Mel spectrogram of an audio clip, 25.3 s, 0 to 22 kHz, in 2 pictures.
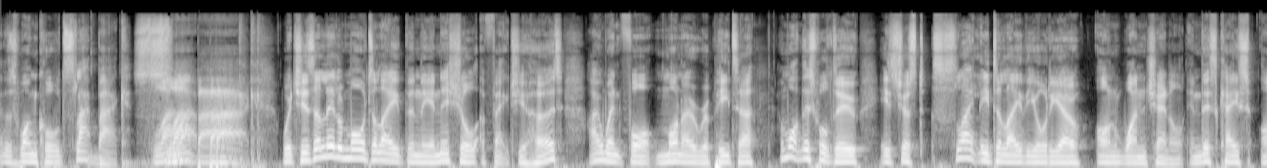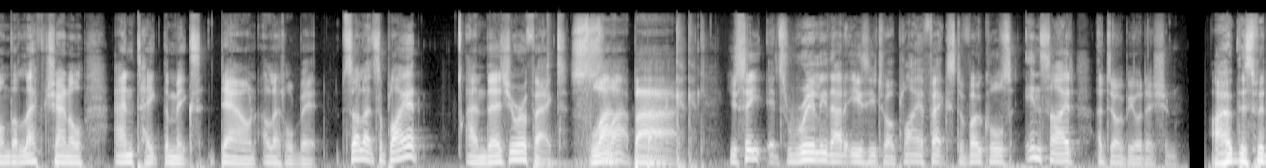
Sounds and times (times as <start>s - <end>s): Speech synthesizer: 1.4s - 2.5s, 18.4s - 19.6s, 23.8s - 25.3s.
